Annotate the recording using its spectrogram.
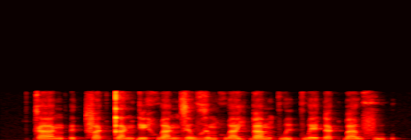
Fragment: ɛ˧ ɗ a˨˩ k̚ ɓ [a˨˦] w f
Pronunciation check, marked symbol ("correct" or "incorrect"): correct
